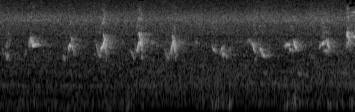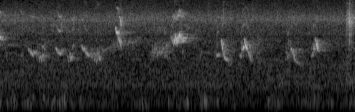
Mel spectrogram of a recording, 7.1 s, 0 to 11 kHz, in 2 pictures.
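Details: Song of a mockingbird at Varadero, Cuba, September 2023: quick, varied chirps and whistled slurs, some rising and some falling, strung together almost without pause over a soft low rumble.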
